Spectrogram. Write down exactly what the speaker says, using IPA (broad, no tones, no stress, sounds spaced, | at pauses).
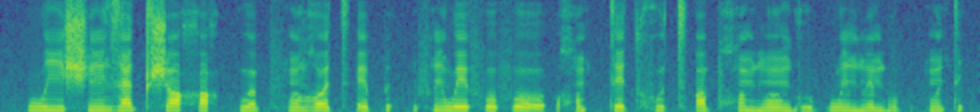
w i ʃ ĩ z æ t ʃ ɒ x ɒ x kʷ æ p f ũ ʁʷ e t͡sʼ e p | f ĩ w e f o f o | χ õ p t e t xʷ i t͡sʼ ɒ p χ ũ b õ ɡʱ u p w ĩ b ẽ b o p kʷ ĩ t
